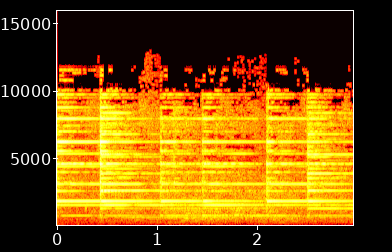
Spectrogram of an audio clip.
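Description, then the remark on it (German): Glockenspiel with figure scenes about the history of mining at the Rammelsberg rings out in a steady sequence of about five struck bell notes, each blooming into a long shimmering sustain that overlaps the next, heard alone with faint outdoor ambience. “Das Glockenspiel.”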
